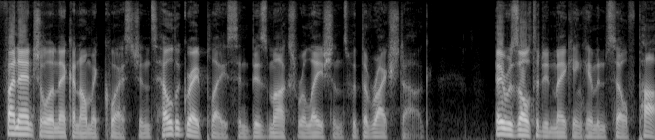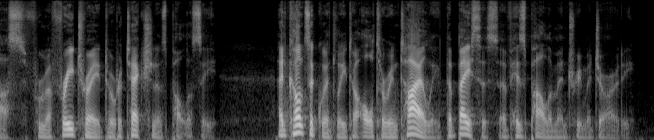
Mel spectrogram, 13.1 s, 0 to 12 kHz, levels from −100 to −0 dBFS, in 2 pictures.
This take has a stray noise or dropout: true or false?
false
